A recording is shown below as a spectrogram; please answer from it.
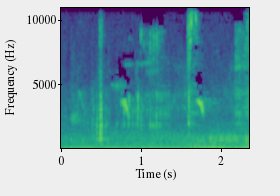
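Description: Quiet handling of a plastic aftermarket side-skirt piece, with a single sharp click about half a second in. A few short bird chirps sound over it, and a low rumble of wind on the microphone rises near the end.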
